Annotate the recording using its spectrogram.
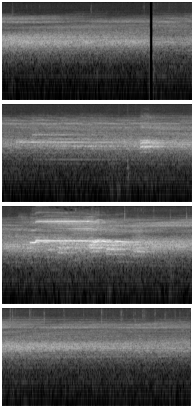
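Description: A train rolls past with a steady rumbling hiss.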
